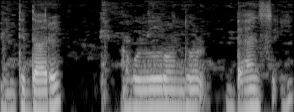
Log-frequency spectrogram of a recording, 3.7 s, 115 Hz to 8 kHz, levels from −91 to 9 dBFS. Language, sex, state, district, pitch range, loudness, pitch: Kannada, male, Karnataka, Bijapur, 130-140 Hz, -23 LUFS, 135 Hz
